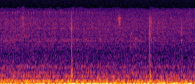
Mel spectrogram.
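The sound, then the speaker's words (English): Steady low rumble of road traffic heard from inside a car that is waiting for a lull in the traffic to pull in, with a muffled engine drone and a couple of faint clicks, no voices. “Do a little lull in the traffic so I can get into this.”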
